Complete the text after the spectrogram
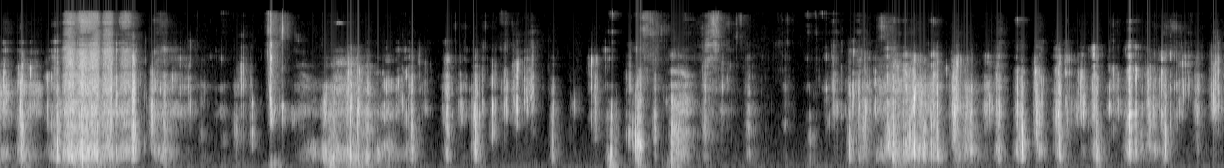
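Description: Wet chewing and squelching sounds come up close.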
